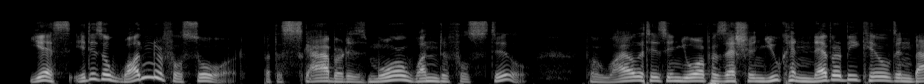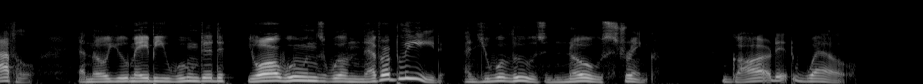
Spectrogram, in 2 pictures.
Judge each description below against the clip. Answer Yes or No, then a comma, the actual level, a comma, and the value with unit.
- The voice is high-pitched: No, medium, 150 Hz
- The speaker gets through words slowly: No, average, 155 wpm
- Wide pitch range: No, average, 4.2 semitones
